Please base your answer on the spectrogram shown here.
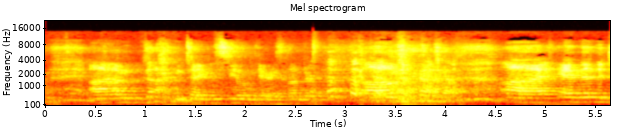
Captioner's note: laughs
